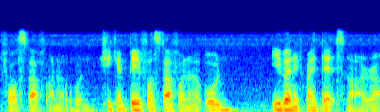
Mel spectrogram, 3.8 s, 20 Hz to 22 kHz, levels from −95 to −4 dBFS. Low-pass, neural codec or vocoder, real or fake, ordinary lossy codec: 7.2 kHz; none; real; Opus, 16 kbps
